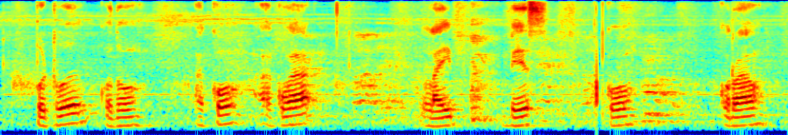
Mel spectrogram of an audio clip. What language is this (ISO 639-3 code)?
sat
